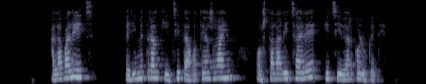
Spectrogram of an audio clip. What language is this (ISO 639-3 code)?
eus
